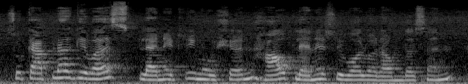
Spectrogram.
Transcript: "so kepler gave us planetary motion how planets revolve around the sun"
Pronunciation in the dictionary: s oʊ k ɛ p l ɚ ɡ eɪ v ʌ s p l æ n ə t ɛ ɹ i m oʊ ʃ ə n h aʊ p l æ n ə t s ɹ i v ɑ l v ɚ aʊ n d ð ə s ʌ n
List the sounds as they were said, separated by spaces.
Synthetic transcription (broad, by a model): s oʊ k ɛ p l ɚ ɡ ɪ v ʌ s p l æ n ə t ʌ ɹ i m oʊ ʃ ə n h aʊ p l æ n ə t s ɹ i v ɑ l v ɚ aʊ n d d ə s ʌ n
